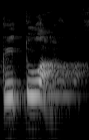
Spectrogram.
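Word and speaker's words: ਕ੍ਰਿਤੁਆ: तो उच्चारण होएगा कृतुआ। कीर्तन कली कर्म कृतुआ। कृतुआ उच्चारण करांगे। इनू कृतुआ नहीं उच्चारण करना। रारे नूं सिहारी लगा के उच्चारण करांगे कृतुआ।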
